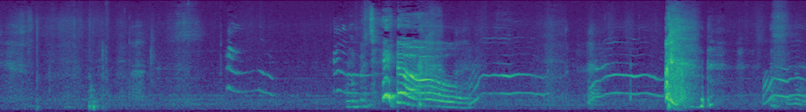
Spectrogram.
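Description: A domestic cat meowing repeatedly, about five meows, some short and some drawn out with a falling pitch; the loudest is about six seconds in. A short rush of noise comes near the end.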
